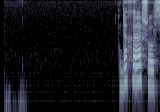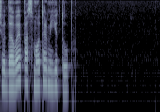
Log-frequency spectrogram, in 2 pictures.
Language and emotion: Russian, neutral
